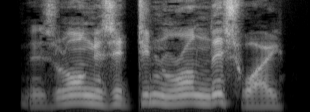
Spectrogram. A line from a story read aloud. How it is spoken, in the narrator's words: Trevor muttered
